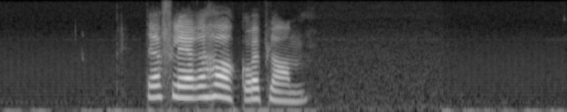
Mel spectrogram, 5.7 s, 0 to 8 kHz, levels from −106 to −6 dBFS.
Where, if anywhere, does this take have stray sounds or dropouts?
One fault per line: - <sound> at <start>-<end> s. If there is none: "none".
none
